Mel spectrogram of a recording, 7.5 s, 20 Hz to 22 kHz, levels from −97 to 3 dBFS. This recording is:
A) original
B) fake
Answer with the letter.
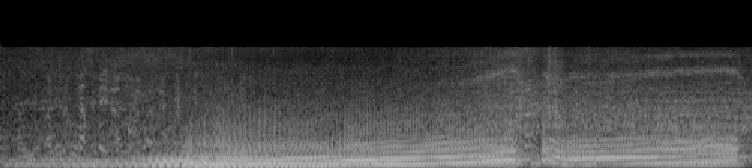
A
